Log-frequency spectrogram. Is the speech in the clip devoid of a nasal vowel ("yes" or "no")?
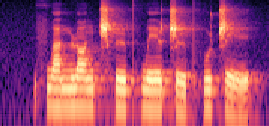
yes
